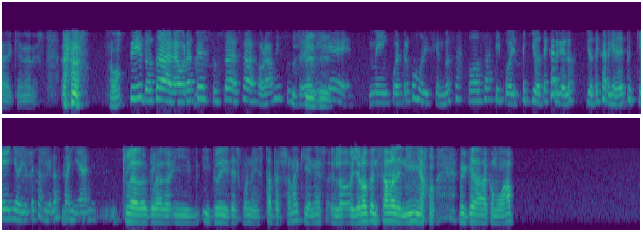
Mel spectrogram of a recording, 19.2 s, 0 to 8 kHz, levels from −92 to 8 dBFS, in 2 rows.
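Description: No technical faults can be heard in this recording.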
